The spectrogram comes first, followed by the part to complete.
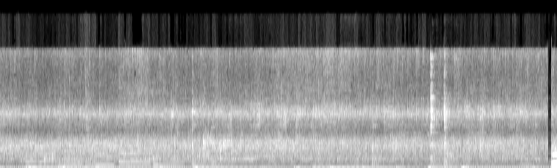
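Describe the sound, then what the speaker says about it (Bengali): Prawns fry on low heat in a pan, giving a steady, close sizzle that runs throughout with no talking. "আমি চিংড়ি মাছটা কম আঁচে ভেজে নিচ্ছি।"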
